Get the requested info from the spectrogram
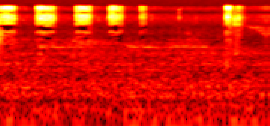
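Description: Near silence with a few faint, brief rustles of a paper quilling strip being rolled and tugged on a metal slotted tool.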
